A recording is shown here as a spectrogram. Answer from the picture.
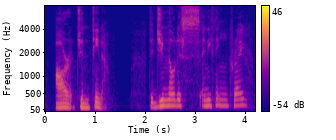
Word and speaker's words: Argentina: a couple of times instead of saying Argentina you said Argentina understandable since it's your own country but remember in English it's pronounced Argentina did you notice anything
